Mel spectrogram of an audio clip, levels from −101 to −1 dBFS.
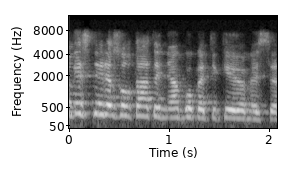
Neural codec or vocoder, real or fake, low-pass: vocoder, 48 kHz, 128 mel bands, Vocos; fake; 10.8 kHz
